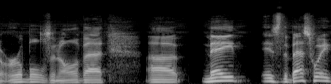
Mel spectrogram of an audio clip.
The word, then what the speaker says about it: Mai: It May as the month of May, but it's spelled MAI.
